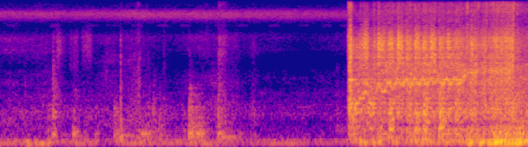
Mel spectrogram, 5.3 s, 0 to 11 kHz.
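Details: 1988 Chevy S10 after a fuel filter change, with the battery reconnected and the fuel pump primed: several seconds of slow, even cranking, then the engine catches and settles into a steady run with no leaks; it starts normally.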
